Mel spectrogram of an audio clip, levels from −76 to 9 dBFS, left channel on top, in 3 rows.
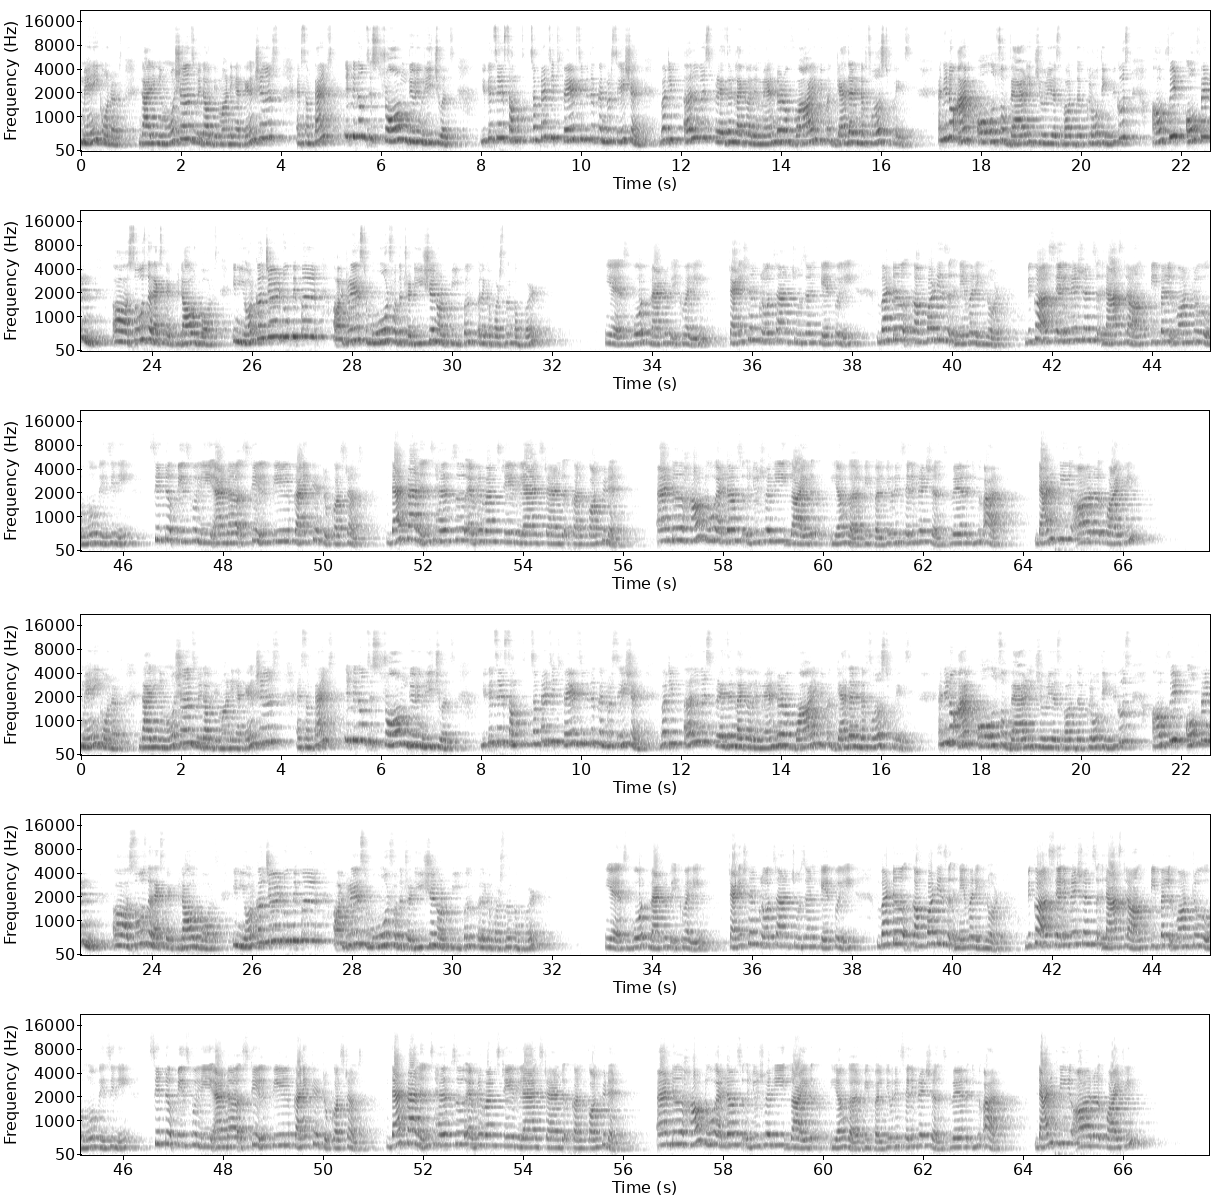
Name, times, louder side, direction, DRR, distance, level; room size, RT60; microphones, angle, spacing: voice 1, 0.0-4.9 5.3-11.2 11.6-16.5 17.1-22.8 23.2-25.3 25.6-31.6, left 2 dB, 65° left, 1 dB, 1.2 m, -28 dB
voice 2, 33.1-35.1 35.5-41.1 41.5-46.1 46.6-50.8 51.3-55.9 56.7-63.5 64.2-66.3, right 1 dB, 15° right, 2 dB, 0.6 m, -32 dB
9.2 x 3.6 x 4.0 m, 1.2 s
head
